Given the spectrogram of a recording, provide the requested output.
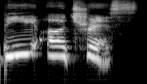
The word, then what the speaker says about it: Beatrice: It's pronounced Beatrice.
